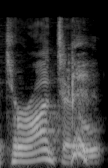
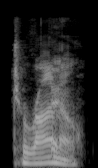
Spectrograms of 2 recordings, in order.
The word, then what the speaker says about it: Toronto: Toronto. You can give that a shot if you. Toronto. Toronto. The T is silent. Yeah, Toronto.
